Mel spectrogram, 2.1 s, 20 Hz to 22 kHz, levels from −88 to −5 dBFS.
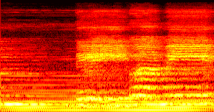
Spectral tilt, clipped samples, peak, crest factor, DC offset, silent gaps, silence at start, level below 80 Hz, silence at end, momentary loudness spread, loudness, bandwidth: -5 dB/octave; under 0.1%; -2 dBFS; 12 dB; under 0.1%; none; 0 s; -44 dBFS; 0 s; 6 LU; -14 LUFS; 17 kHz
